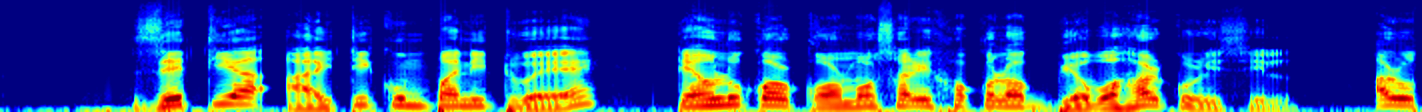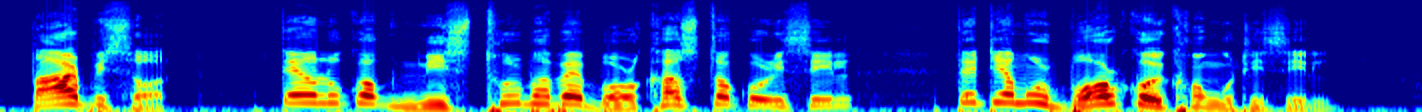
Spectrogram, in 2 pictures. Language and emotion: Assamese, angry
